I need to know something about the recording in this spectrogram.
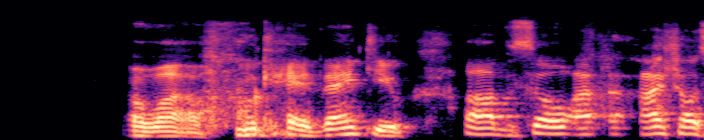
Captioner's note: chuckles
